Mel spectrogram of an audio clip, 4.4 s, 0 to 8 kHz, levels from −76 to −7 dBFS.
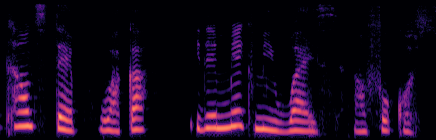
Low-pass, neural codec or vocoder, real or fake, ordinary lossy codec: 7.2 kHz; none; real; none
